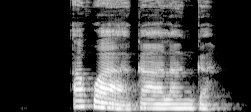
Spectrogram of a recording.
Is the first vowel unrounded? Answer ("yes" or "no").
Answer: yes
